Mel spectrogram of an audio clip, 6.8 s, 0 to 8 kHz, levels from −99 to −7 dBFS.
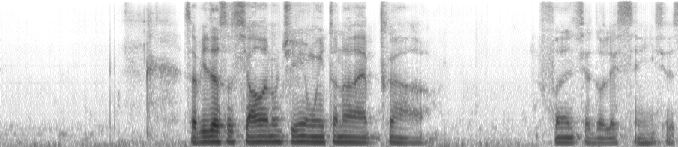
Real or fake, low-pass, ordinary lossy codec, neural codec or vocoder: fake; none; none; codec, 16 kHz, 4 kbps, X-Codec, HuBERT features, trained on LibriSpeech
